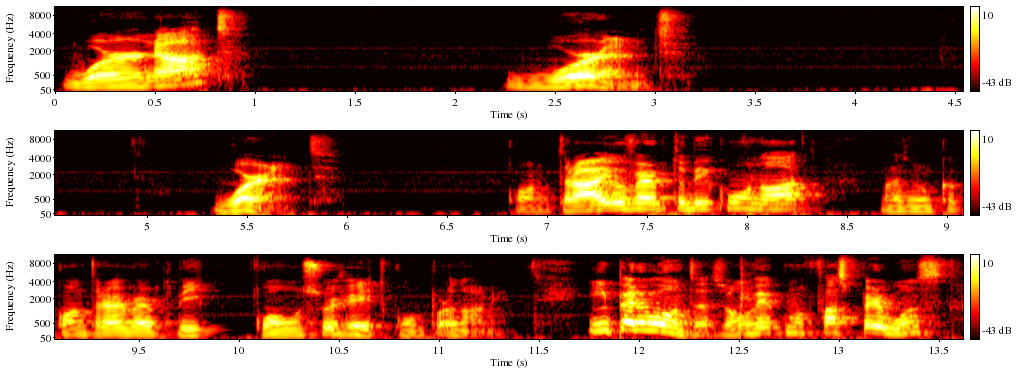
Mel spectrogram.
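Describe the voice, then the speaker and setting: A man's voice: a little high, expressive, fairly quick. A man with a Brazilian Portuguese accent, teaching English in a video lesson and stretching out example phrases for the learner to repeat.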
